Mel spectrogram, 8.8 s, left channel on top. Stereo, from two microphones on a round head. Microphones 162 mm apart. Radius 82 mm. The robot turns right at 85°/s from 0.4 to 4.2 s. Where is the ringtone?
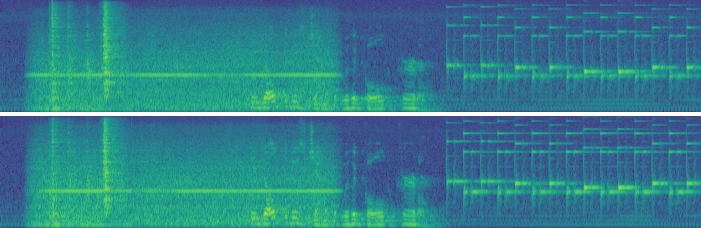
Centre (ahead or behind), 3.5 m.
